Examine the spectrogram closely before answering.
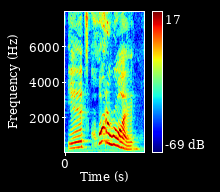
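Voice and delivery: eager reveal; excited. Real, not acted. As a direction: announce it with delight.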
